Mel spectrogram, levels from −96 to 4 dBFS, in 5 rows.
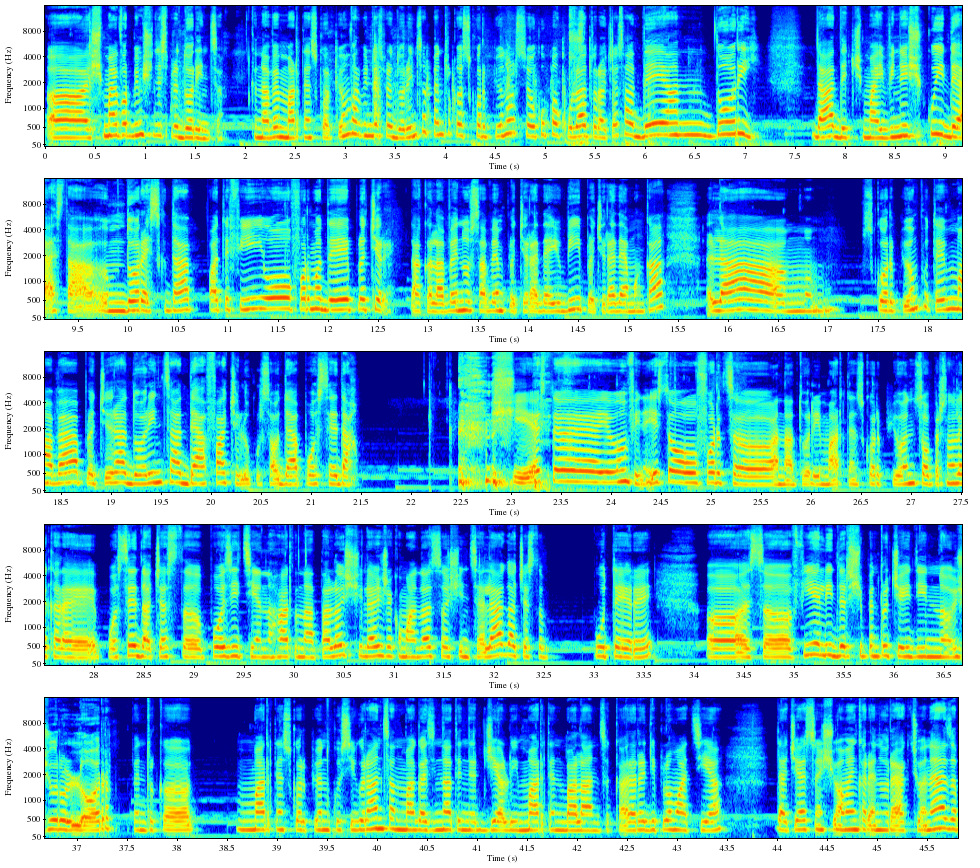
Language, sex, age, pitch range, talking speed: Romanian, female, 20-39, 220-265 Hz, 165 wpm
